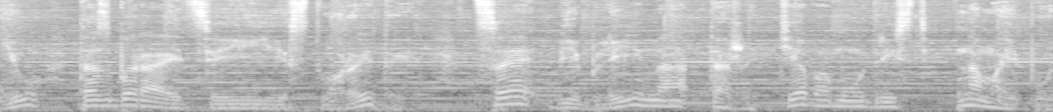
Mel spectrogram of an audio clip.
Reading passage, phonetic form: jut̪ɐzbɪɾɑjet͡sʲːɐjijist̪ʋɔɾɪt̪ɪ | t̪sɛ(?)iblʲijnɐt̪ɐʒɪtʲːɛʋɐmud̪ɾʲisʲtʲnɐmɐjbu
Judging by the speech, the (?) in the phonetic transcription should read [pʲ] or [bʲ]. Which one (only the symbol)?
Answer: bʲ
